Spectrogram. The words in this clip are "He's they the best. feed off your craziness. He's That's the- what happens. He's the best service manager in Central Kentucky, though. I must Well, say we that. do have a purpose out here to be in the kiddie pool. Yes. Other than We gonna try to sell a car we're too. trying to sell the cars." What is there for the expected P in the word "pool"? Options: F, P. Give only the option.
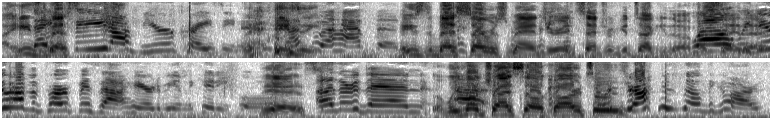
F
